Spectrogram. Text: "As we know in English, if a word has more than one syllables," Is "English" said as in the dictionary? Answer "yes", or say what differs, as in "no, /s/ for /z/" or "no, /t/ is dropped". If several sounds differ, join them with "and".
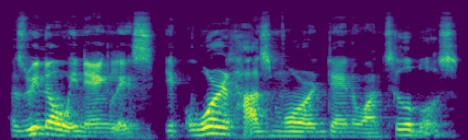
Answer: no, /s/ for /ʃ/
